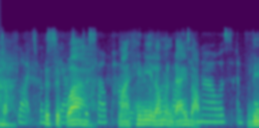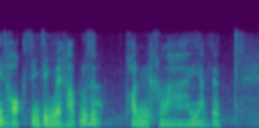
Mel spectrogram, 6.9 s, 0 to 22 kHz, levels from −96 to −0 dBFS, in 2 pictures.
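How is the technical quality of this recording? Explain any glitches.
No glitches or faults heard.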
